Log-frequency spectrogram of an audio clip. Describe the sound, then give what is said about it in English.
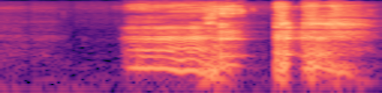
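A person clears their throat twice, a longer rasping rumble followed by a shorter, sharper one, with no talking around it. “Hold on a second, I got to clear my throat.”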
